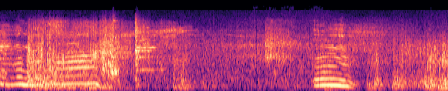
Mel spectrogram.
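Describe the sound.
Artillery fire in a radio drama battle scene: a continuous loud roar of blasts under male voices shouting commands.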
